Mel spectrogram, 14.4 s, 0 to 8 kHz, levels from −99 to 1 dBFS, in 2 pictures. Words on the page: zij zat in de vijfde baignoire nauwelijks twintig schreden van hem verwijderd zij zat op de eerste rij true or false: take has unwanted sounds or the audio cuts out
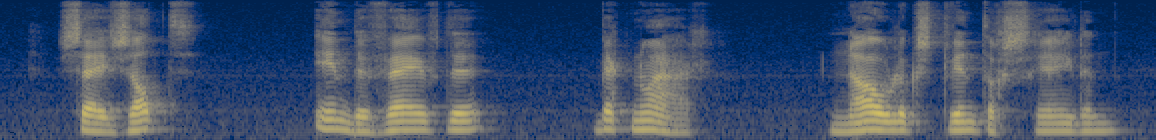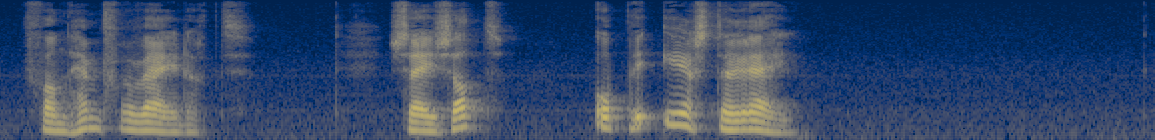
false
